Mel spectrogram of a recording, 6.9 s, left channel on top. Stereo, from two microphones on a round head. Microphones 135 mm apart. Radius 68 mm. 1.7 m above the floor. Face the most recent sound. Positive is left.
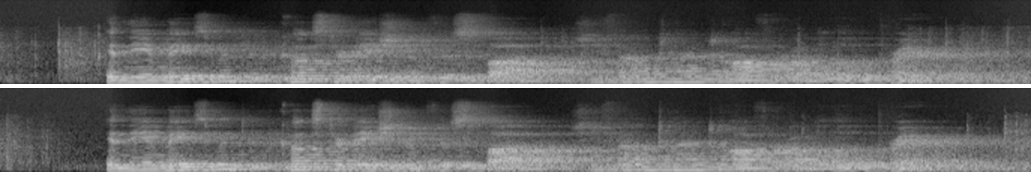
turn(degrees=-80)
